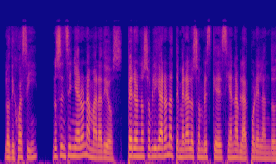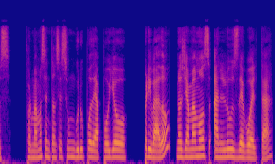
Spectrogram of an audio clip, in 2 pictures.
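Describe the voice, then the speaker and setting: A woman narrates a dramatic testimony in a solemn, measured way. Her voice is smooth and resonant, at an ordinary middle pitch. The recording is dry, with no room echo. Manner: solemn, measured, addresses the listener directly. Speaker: storyteller narrating a first-person testimony.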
